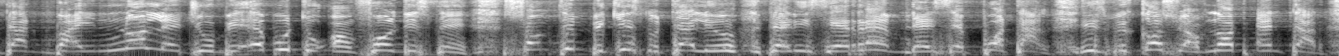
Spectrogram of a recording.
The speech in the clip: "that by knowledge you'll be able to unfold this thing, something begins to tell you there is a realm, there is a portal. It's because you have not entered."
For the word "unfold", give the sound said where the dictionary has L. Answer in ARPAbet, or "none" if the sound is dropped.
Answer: L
